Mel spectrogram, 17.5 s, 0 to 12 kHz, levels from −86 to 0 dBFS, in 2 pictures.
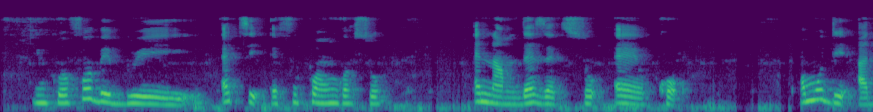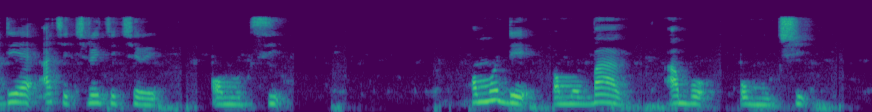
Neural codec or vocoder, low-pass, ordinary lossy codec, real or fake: none; 7.2 kHz; MP3, 96 kbps; real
